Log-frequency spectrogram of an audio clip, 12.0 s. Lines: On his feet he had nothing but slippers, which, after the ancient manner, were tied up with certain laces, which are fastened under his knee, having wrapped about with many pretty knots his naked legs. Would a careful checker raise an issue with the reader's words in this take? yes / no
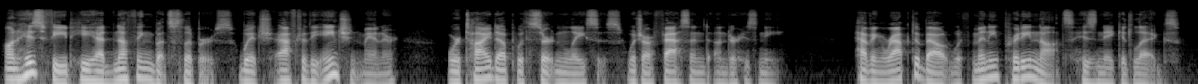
no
